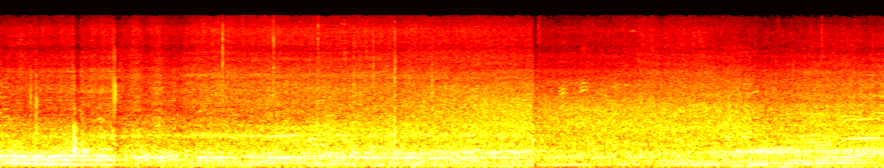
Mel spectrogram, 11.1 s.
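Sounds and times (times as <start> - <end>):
car engine at low revs: 0.0 - 6.8.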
